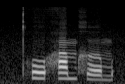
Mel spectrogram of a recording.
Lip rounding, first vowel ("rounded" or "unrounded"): rounded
